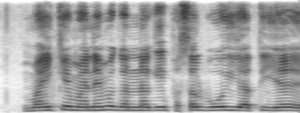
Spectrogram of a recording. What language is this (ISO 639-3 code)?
hin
